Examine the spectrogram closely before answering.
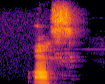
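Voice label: "ас", Komi, male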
